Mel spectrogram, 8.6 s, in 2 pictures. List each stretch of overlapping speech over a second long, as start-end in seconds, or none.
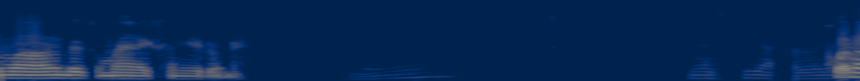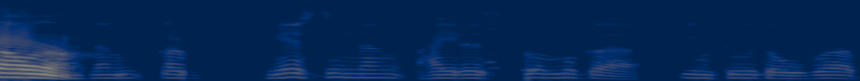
none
